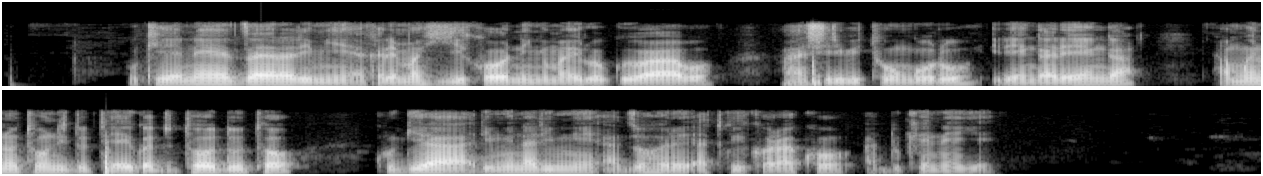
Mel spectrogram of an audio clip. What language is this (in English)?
Rundi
